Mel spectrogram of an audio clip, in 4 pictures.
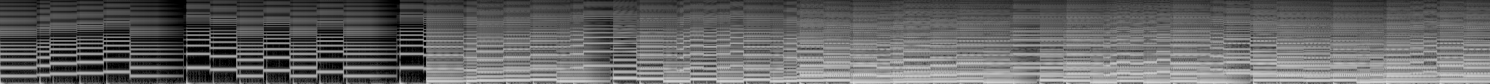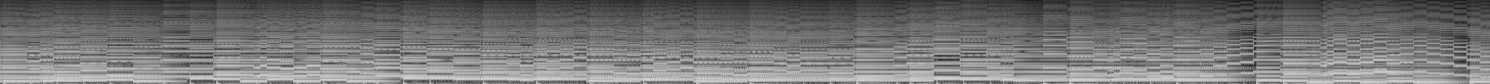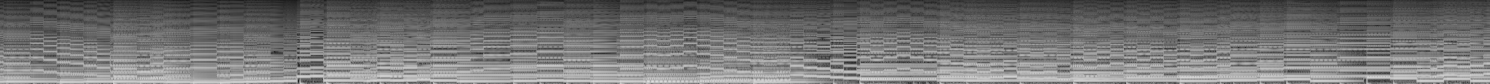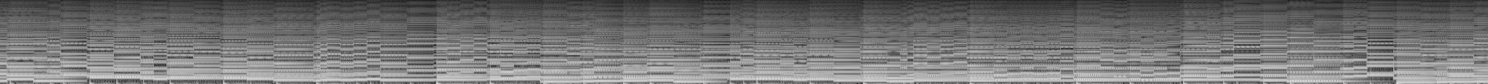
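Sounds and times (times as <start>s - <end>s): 
fugue on MOS6581R4 sound chip: 0.0s - 59.5s.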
